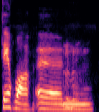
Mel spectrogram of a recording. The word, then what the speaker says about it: terroir: Since a short time now, we can only say La Liviniere for the best land, terroir. How do you say terroir?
